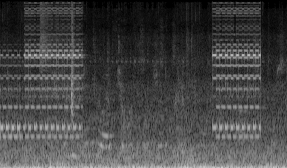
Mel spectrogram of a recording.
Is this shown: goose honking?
no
